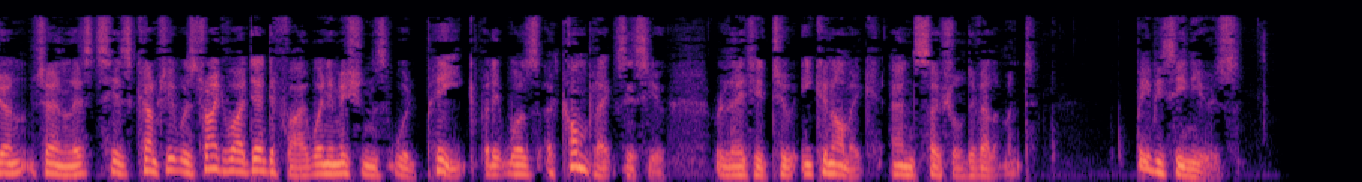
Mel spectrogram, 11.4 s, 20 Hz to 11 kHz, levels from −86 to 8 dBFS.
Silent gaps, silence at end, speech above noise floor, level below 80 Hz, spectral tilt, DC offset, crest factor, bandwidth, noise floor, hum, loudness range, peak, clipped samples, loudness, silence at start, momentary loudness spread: none; 1.05 s; over 68 dB; -52 dBFS; -6 dB/octave; under 0.1%; 16 dB; 8.8 kHz; under -90 dBFS; none; 4 LU; -6 dBFS; under 0.1%; -23 LUFS; 0 s; 10 LU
